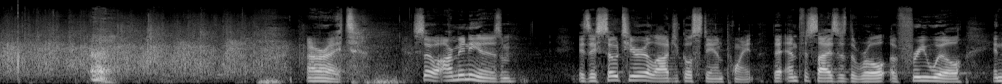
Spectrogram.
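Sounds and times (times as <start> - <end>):
audience applause: 0.0 - 3.0
speech: 0.9 - 1.2, 3.1 - 5.2, 5.8 - 10.0.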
